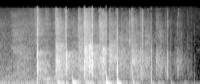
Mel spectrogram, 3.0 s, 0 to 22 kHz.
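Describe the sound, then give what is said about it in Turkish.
A short burst of applause from a small group at a 23 April Children's Day event at the Turkish Prime Minister's office, with sharp, irregular claps that swell quickly, hold for a couple of seconds, then taper off into quiet. “Benden bir alkış bekliyor musunuz?”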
